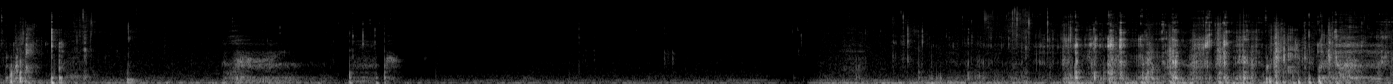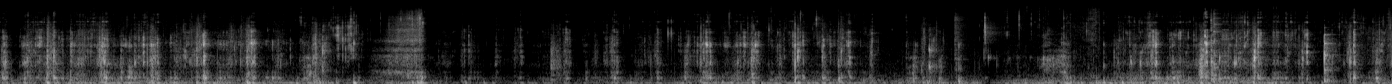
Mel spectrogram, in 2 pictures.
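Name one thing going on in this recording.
A young woman hums in delight with her mouth full.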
